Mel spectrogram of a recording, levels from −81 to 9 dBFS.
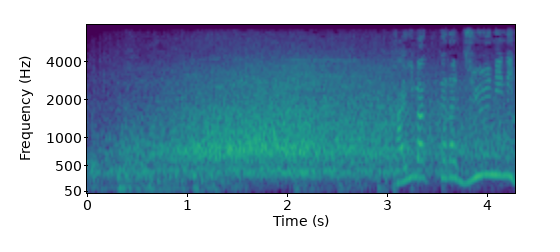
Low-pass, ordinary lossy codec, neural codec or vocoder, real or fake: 7.2 kHz; none; none; real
